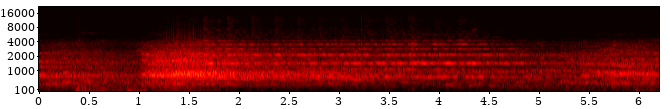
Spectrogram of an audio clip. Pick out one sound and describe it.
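A crowd roars loudly after a goal.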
